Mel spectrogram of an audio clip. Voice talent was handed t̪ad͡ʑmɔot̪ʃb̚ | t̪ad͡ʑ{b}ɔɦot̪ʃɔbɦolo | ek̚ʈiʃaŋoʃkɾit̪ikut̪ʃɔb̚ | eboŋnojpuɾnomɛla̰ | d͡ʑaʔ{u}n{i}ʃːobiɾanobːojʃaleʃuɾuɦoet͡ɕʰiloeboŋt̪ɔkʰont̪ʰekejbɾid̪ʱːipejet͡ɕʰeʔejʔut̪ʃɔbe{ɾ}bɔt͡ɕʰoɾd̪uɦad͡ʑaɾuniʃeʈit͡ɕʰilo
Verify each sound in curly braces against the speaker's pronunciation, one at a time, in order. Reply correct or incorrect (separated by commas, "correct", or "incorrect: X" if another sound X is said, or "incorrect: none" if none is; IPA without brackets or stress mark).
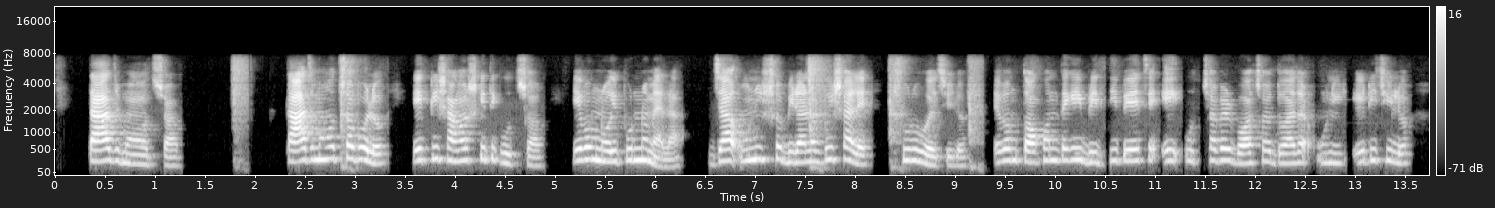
incorrect: m, correct, correct, correct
